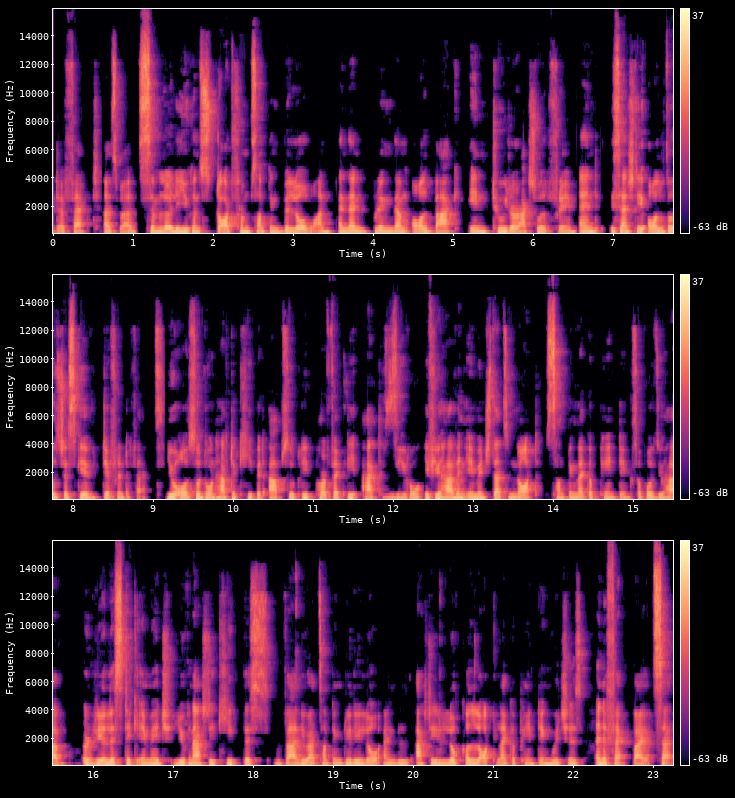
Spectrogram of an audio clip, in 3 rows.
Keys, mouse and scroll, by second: 19.5-20.3 scroll up 5, 20.9 shift+middle click, 22.2 scroll down 5.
